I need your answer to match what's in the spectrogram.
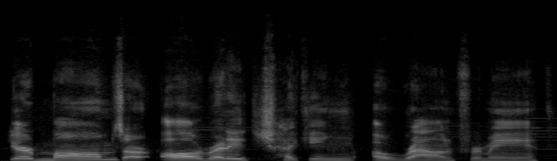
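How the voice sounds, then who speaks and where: A woman's voice: mid-range voice, unhurried, no room sound, faint music behind, natural voice. A woman voicing a worried, polite middle-aged father who is looking for his son, reading a visual novel aloud.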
